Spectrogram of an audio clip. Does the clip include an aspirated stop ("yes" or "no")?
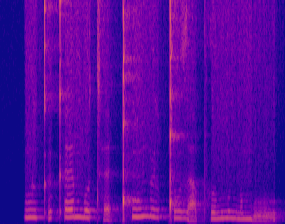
yes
